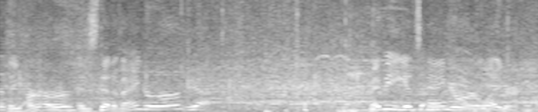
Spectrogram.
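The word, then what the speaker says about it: Angerer: get the first down it's a-n-g-e-r-e-r pronounced anger and you know we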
